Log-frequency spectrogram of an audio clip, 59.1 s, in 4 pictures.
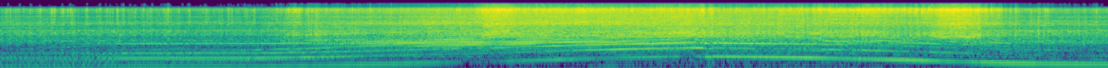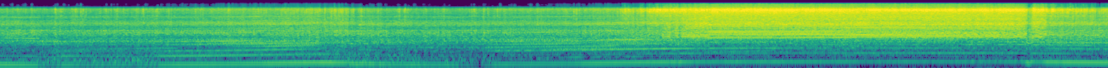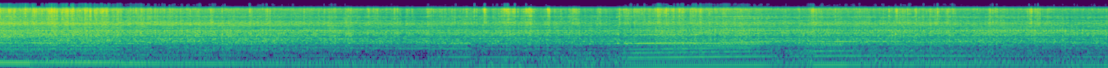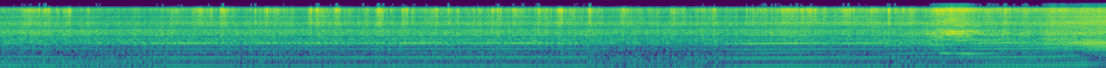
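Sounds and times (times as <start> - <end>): motorcycle engine revving: 0.0 - 59.0
wind rushing: 54.0 - 59.0.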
